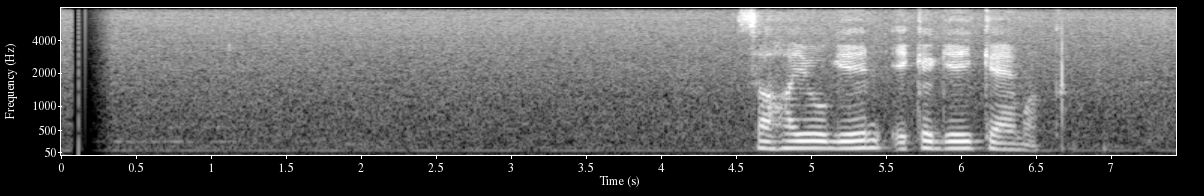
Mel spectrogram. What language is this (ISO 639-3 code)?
sin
